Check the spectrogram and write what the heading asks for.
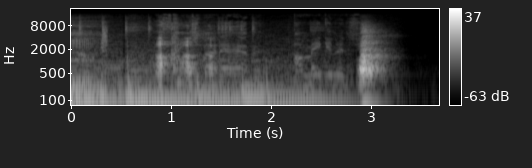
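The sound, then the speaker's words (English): A single sharp bark from a dog named Mars rings out near the end, loud, after a few seconds of busy, rhythmic background sound with a voice mixed in. “You can hear my boy Mars barking in the background.”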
